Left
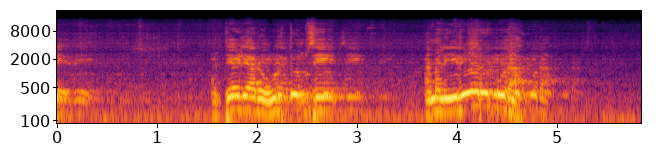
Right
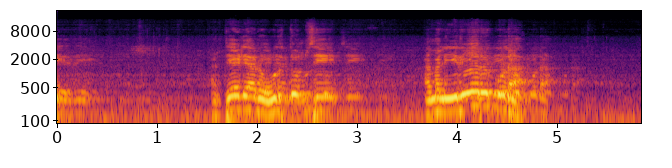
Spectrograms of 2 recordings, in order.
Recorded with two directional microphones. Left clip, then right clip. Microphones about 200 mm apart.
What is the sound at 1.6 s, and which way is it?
A man's voice, 40° right (ahead or behind).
